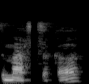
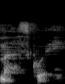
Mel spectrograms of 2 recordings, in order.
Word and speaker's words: Massacre: close to ansel ray it's not pronounced the massacre it's masque and the second one is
